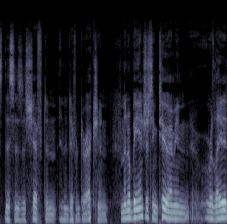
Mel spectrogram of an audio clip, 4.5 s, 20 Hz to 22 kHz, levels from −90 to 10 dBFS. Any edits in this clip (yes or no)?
yes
